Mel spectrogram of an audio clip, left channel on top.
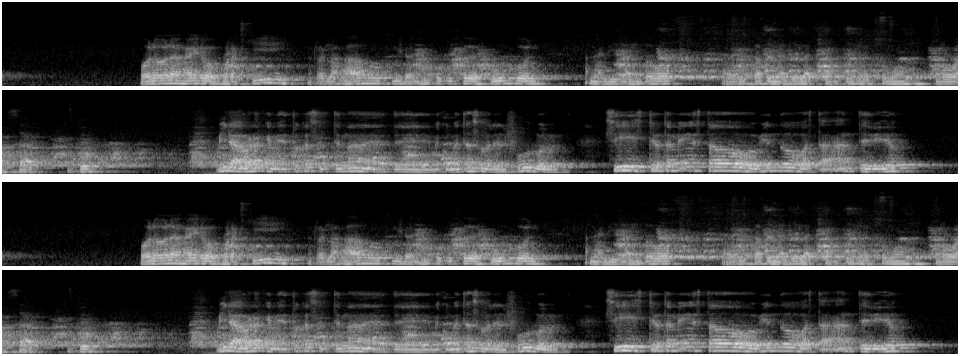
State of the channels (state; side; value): identical; both; correlation 1.00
